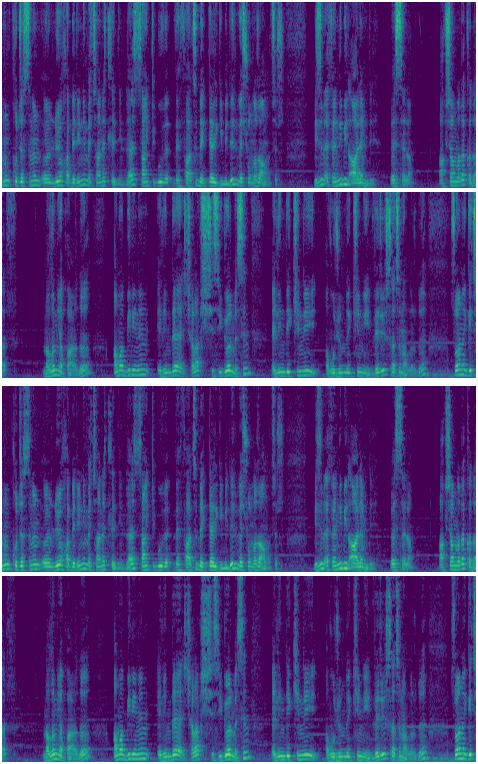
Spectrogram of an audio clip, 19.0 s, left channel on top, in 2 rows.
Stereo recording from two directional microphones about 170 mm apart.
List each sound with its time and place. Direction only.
0.2 s a man's voice: 15° left (ahead or behind)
